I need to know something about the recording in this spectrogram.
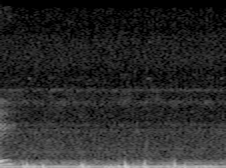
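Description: Stylus strokes on a tablet screen, picked up through the device as a run of soft, irregular low thumps over a steady low hum.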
